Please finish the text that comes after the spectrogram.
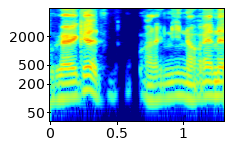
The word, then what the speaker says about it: Guadagnino: You sounded really good pronouncing his last name. Guadagnino, very good. Guadagnino.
